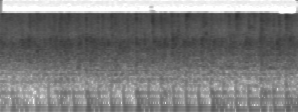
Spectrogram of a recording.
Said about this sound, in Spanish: Así que viene bien que le reciban con un aplauso.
